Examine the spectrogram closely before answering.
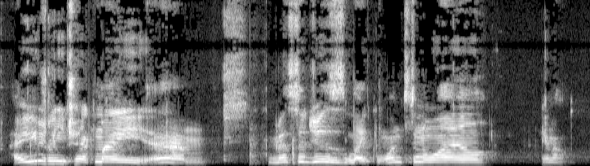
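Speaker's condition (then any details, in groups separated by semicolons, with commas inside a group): Cerebral palsy; limbs affected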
